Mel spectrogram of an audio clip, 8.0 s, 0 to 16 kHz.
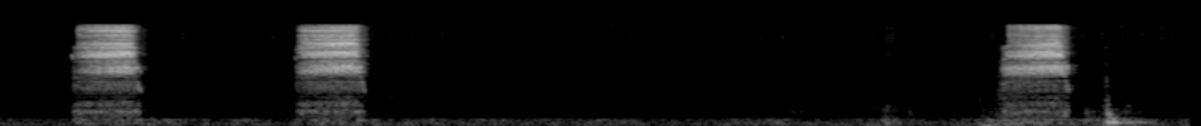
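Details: Barn owlets in a nest box, 27 March 2024, shortly before 2 am, sharing a vole. Two quick harsh hisses, then a pause of several seconds, then a third hiss followed by a faint thump.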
